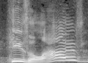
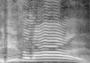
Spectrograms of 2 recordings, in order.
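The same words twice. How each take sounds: First: High, drawn-out disbelieving question; incredulous governor. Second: High, drawn-out exultant cry; mock scream. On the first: Retold or imitated. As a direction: query it slowly in astonishment. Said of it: "imagine the governor saying". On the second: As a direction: imitate a scream of joy, stretching it out.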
